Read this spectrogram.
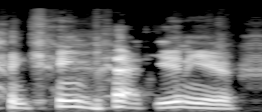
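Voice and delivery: laughing through the words. Real, not acted. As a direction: chuckle while saying it. Laughs at himself.

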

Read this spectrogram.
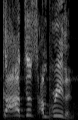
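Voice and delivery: high, put-upon mock complaint; fed-up comic defence; exasperated protest. Exasperated reply to girlfriend.

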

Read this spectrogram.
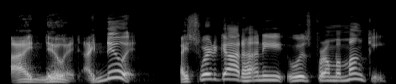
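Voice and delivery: pleading spouse. Retold or imitated. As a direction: beg and swear it was the monkey. Acted spouse argument.

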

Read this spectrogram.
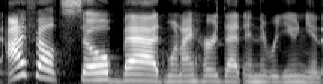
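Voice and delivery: usual speaking voice

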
